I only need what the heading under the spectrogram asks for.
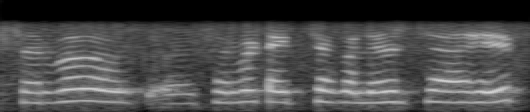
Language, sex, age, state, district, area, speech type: Marathi, female, 18-30, Maharashtra, Nanded, rural, conversation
